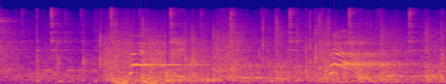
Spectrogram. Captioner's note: grunts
